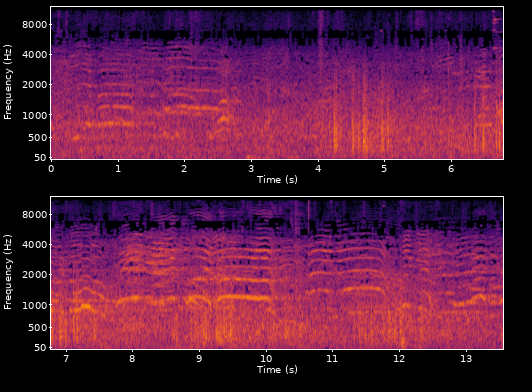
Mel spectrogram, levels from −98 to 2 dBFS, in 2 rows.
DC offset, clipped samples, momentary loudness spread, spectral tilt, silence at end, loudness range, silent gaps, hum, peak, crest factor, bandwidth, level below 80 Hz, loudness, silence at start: under 0.1%; under 0.1%; 12 LU; -4.5 dB/octave; 0 s; 8 LU; none; none; -10 dBFS; 22 dB; 11.5 kHz; -52 dBFS; -31 LUFS; 0 s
